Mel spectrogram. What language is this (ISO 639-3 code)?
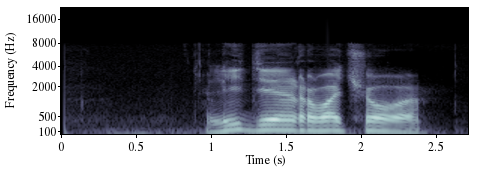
rus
